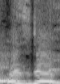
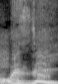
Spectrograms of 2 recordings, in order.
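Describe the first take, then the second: First: The middle d sound is silent. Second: The middle d sound is silent.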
